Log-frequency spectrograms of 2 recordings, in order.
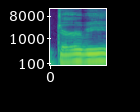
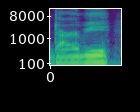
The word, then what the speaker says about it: derby: 2020, and that is Derby, not Derby. There was some confusion about that because the commentators for Sacramento kept pronouncing it Derby, which is the English snobby way of saying Derby.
